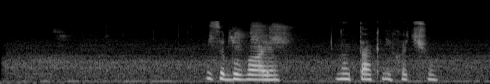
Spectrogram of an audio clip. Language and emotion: Russian, neutral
